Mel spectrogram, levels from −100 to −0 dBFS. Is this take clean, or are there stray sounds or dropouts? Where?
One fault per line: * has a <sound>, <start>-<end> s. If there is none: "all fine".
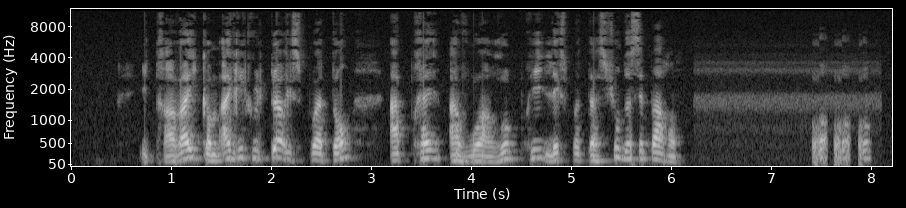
* has a laugh, 7.4-8.0 s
